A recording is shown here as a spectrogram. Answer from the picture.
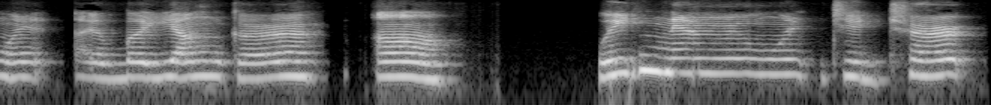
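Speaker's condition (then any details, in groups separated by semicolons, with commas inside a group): Cerebral palsy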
